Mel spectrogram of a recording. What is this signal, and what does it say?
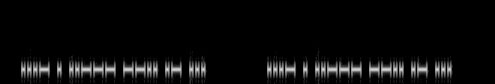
Morse code, heard as a keyed tone, about 40 wpm, 700 Hz. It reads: VE2ZAS VE2ZAS
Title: DXCC-100 Call Signs - 6 Characters - Repeated 2x - 40wpm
